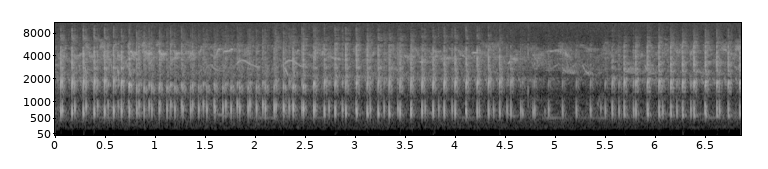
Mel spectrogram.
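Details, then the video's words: White storks at their nest in Nowy Kamień, Poland, on 20 May 2016, the day a third chick hatched: a fast, dry wooden bill-clattering rattle of about ten knocks a second, sustained, with faint thin squeaks behind. "a lot of rattling"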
